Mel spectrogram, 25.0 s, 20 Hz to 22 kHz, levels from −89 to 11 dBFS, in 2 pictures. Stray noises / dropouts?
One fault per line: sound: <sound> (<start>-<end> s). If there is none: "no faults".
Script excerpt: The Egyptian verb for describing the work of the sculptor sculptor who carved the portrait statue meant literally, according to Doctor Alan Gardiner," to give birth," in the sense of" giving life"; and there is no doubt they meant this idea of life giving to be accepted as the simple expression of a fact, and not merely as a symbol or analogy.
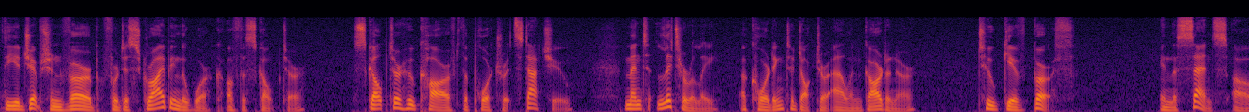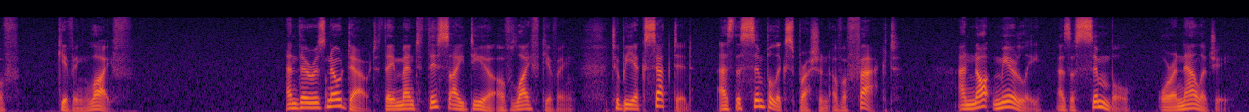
no faults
